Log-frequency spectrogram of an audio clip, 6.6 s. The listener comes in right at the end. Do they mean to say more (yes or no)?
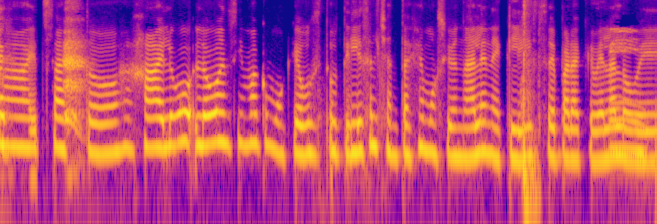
yes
